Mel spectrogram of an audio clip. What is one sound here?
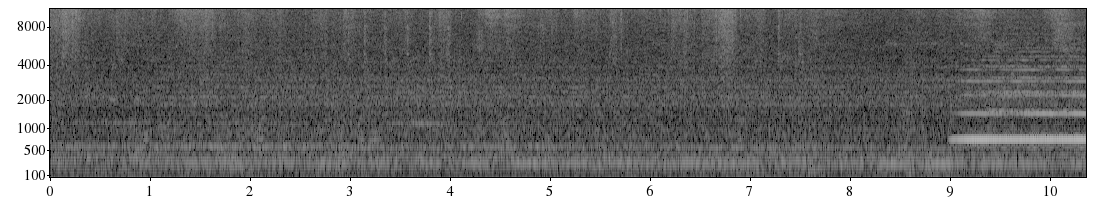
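A train rumbles and clatters steadily along the rails.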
